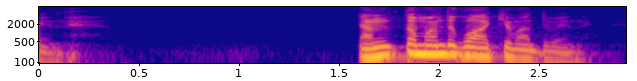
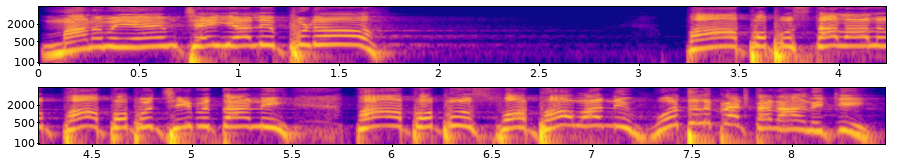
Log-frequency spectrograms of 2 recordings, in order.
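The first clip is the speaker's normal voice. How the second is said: preaching at full force; 11 semitones higher than usual. Real, not acted. Preacher rousing the church, at full force. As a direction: preach it hard.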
